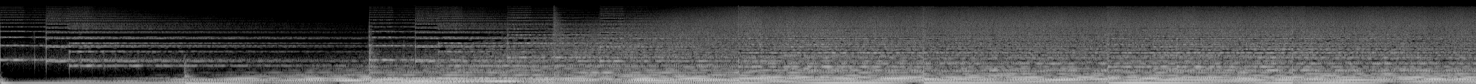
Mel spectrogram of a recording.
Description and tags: Dance Electro INTRO 04
Made with FL Studio Sytrus VST and more
club, house, rave, trance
